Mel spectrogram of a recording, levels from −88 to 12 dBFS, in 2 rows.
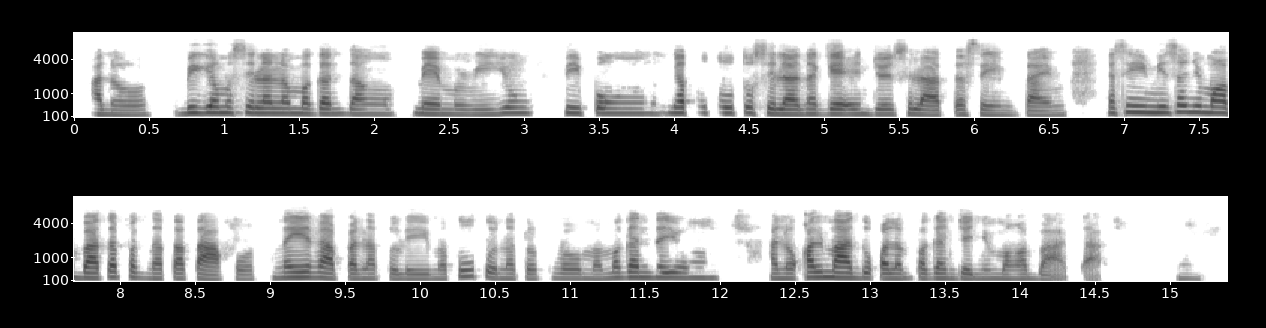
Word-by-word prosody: ano, 180 -2 -4 0.2
bigyan 240 +2 +3
mo - - -1
sila 225 -2 +3
ng 215 0 0
magandang 200 -2 -1
memory 195 -2 -2
yung 230 0 -2 0.2
tipong 220 -2 -2 0.2
natututo 235 0 0
sila, 200 -3 +4
nag-e-enjoy 195 -1 +1
sila 190 -3 +3
at - - -43
the 185 - -1
same 175 -2 -6
time. 165 +1 -3 0.2
Kasi 260 +3 +1
minsan 250 +2 +2
yung 250 - 0
mga 235 -3 +6
bata 205 +1 +6
'pag 225 -1 -5
natatakot, 170 -3 +1
nahirapan 210 -3 +3
na 180 - -5
tuloy 175 -1 -7
matuto, 200 +6 -5
natru-trauma, 185 0 -7
maganda 215 +1 0
yung 205 -1 -2 0.5
ano, 190 0 -2
kalmado 210 -2 +6
ka 190 - +2
lang 185 0 -3
'pag 190 -1 -5
nandiyan 180 -1 -5
yung 180 - -8
mga 175 0 -4
bata. - - -6 0.6
Hmm. 180 -2 -19
200 Hz, 160 wpm, -25 LUFS, 185-220 Hz, 0.6 s, mga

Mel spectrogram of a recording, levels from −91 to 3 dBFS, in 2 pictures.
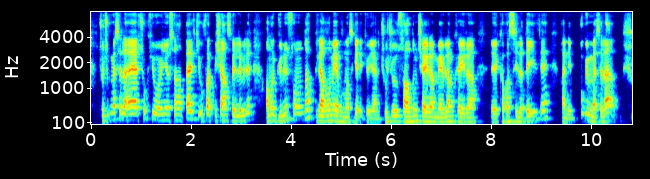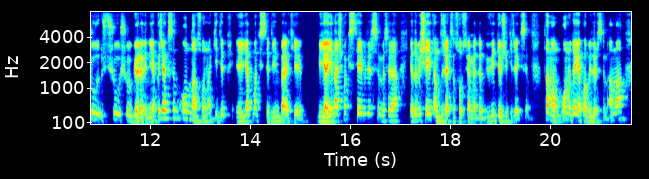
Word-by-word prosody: Çocuk 145 +2 -4
mesela 180 -1 +3
eğer 165 0 +8
çok 165 - -7
iyi - - -4
oynuyorsa 160 -1 -2
belki 200 0 +4
ufak 170 - -2
bir - - -6
şans 150 0 +2
verilebilir 140 +6 0 0.3
ama 155 +4 -2
günün 135 -2 -3
sonunda 190 +4 -2
planlama 140 +2 +2
yapılması 120 -3 0
gerekiyor. 105 - -1
Yani 100 0 -3
çocuğu, 135 +4 -5
"Saldım 135 +1 +1
çayıra, 125 -3 +5
mevlam 125 +2 +1
kayıra.", 120 -2 0 0.3
eee, 110 0 +1
kafasıyla 125 0 +2
değil 190 +8 0
de 210 +2 -4 0.2
hani, 205 - -4
bugün, 350 - -3
mesela - - +1
şu, 385 -7 -6
şu, 380 -2 -5
şu 150 - -6
görevini 110 -3 +3
yapacaksın 210 0 +1
ondan 190 -9 -4
sonra 125 -1 -8
gidip, - - -9
eee, - - +1
yapmak 155 +5 -1
istediğin 125 -4 -2
belki 105 +2 0 0.3
bir 130 - -1
yayın 135 +5 +9
açmak 175 +1 0
isteyebilirsin 165 -1 +2
mesela 145 0 -4 0.2
ya - - -1
da 155 - -1
bir - - -1
şeyi 165 +1 +6
tanıtacaksın 120 -5 0
sosyal 110 0 -4
medyada, 105 0 -4
bir 125 - -15
video 145 -1 -1
çekeceksin. 430 0 -4 0.3
Tamam, - - -2
onu - - -5
da - - +4
yapabilirsin. - - 0
Ama 185 +2 -6
145 Hz, 170 wpm, -24 LUFS, 125-180 Hz, 0.3 s, yayın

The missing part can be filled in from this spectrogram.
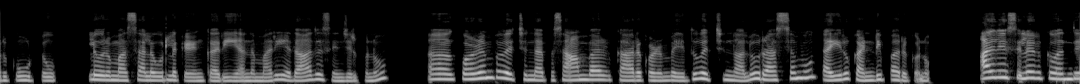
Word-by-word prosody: ஒரு 180 - -3
கூட்டோ 185 -2 -2 0.4
இல்ல 225 - +1
ஒரு 200 - +2
மசாலா 190 0 0
உருளைக்கிழங்கு 175 -3 -2
கறி 165 0 -1
அந்த 165 0 -1
மாதிரி 175 +7 -1
ஏதாவது 185 +6 0
செஞ்சுருக்கணும். 170 - -3 0.5
அ - - 0 0.3
குழம்பு 285 +6 +3
வச்சிருந்தா 215 -4 0
இப்ப 195 0 -9
சாம்பார், 215 +1 +2
கார 185 -1 0
குழம்பு 180 +1 -1
எது 210 +9 -3
வச்சிருந்தாலும் 210 0 0
ரசமும், 275 +11 +1
தயிரும் 215 +6 +2
கண்டிப்பா 205 +3 0
இருக்கணும். 170 - -5 0.5
அதுலயும் 315 +1 +4
சிலருக்கு 280 -1 +2
வந்து 250 +2 +4
200 Hz, 150 wpm, -23 LUFS, 180-245 Hz, 0.5 s, அதுலயும்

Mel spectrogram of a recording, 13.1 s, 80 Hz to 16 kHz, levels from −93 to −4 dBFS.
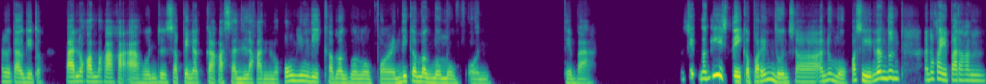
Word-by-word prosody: anong 170 -2 -4
tawag 150 -1 0
dito, 145 +1 -4 0.3
"Pa'no 175 +1 +3
ka 170 - +3
makaka-ahon 145 -4 -1
do’n 145 -1 -4
sa 155 +1 -3
pinagkakasadlakan 140 -2 -2
mo 130 - -6
kung 185 +3 +1
hindi 175 -5 0
ka 145 -1 -6
mag-mo-move 135 -2 -3
forward, 130 0 -3
‘di 185 - +4
ka 190 - +3
mag-mo-move 135 -5 0
on? 125 +1 -8 0.9
‘Di 140 - -6
ba? 130 -1 -6 1.2
Kasi 245 - -4
mag-i-stay 270 - +7
ka 175 - -1
pa 170 - +3
rin 210 +7 +1
do'n 150 0 +1
sa 160 +1 -4
ano 190 +6 -1
mo, 160 -10 -1
kasi 195 -1 +2
nando'n 275 +4 +4 0.3
ano 230 +2 -2
ka 260 - -1
eh, - - -2
parang 215 -1 +1
kang, 205 -1 -3
150 Hz, 170 wpm, -21 LUFS, 140-185 Hz, 1.2 s, mag-i-stay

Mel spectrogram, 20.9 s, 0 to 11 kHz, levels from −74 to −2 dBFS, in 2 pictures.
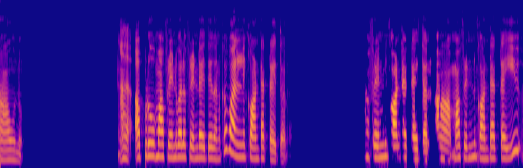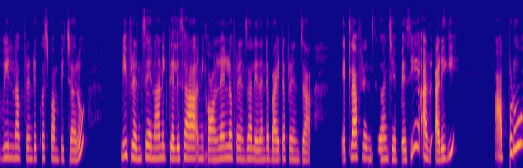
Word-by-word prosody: అవును. 180 -5 -6 2.0
ఆ! - - -1 0.3
అప్పుడు 255 +2 0 0.2
మా 245 - +9
ఫ్రెండ్ 230 0 -1
వాళ్ళ 235 0 +4
ఫ్రెండ్ 220 0 +1
అయితే 215 0 -2
గనక, 195 - -9
వాళ్ళని 245 -6 +4
కాంటాక్టయితాను. 205 -4 0 1.5
మా 240 - -5
ఫ్రెండ్‌ని 230 +1 0
కాంటాక్ట్ 225 -1 +5
అయితాను. 185 -4 0
ఆ! - - +2 0.3
మా 220 - +6
ఫ్రెండ్‌ని 225 +2 -4
కాంటాక్ట్ 215 +1 0
అయ్యి, 220 +10 -2 0.2
వీళ్ళు 225 0 -4
నాకు 220 -1 -2
ఫ్రెండ్ 210 0 -5
రిక్వెస్ట్ 215 0 -8
పంపిచ్చారు. 190 0 -4 0.8
నీ 250 - 0
ఫ్రెండ్సేనా? 220 -1 0
నీకు 220 -2 -6
తెలుసా? 210 +2 +1 0.3
నీకు 210 -1 -10
ఆన్‌లైన్‌లో 215 +4 0
ఫ్రెండ్సా? 205 0 -2
లేదంటే 190 +2 -1
బయట 185 +2 -1
ఫ్రెండ్సా? 185 -3 -5 0.7
ఎట్లా 235 0 +5
ఫ్రెండ్సు? 205 -3 -8
అని 205 0 -7
చెప్పేసి, 185 - -3 0.2
అది 220 - -6
అడిగి, 210 - -1 1.0
అప్పుడు 355 +7 0
215 Hz, 120 wpm, -24 LUFS, 195-230 Hz, 2.0 s, మా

